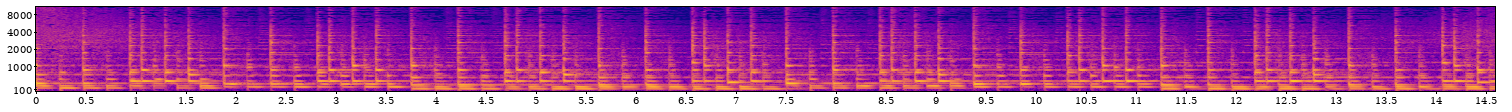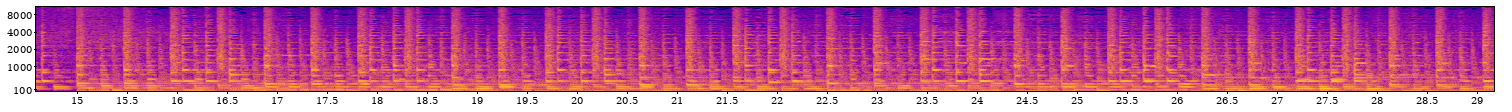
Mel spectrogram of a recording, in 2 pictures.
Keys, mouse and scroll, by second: 1.0 alt+scroll up 1, 1.9 scroll up 1, 2.8 scroll up 1, 4.2 scroll up 1, 5.3 click, 6.7 scroll down 1, 6.9 scroll up 1, 8.7 click, 9.5 scroll down 1, 10.5 click, 13.5 Delete, 15.1 alt+Tab, 16.7 super+e, 17.9 click, 18.5 scroll down 1, 20.3 scroll up 1, 22.8 click, 25.0-25.4 alt+scroll down 2, 26.2 click, 28.6 alt+scroll up 1.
